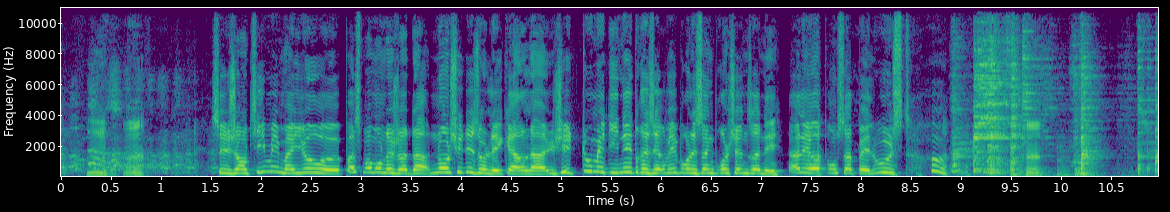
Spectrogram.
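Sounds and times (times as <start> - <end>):
laughter: 0.0 - 1.5
speech: 0.2 - 10.0
pots and pans rattling and clanking: 8.9 - 10.9.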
